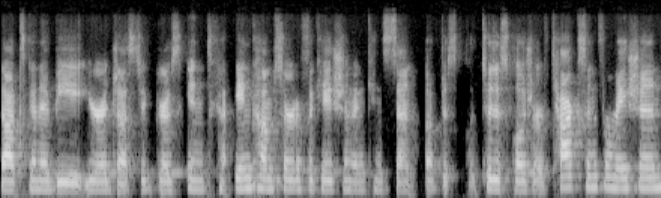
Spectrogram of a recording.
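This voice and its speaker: Her fairly low voice has a bright, sharp tone and fairly even intonation, and the woman speaks with hardly any pauses. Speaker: workshop presenter for farmers. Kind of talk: online training presentation. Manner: fast.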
